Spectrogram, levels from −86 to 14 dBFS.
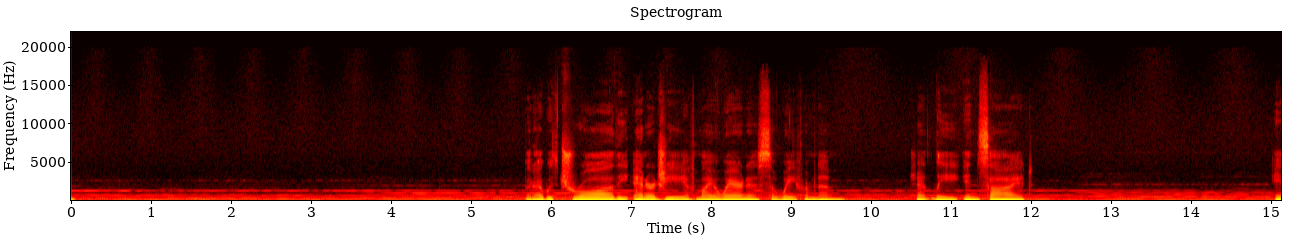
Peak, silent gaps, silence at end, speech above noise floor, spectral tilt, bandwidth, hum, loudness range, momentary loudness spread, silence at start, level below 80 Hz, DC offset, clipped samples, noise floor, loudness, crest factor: -10 dBFS; none; 0 s; 27 dB; -7 dB/octave; 13.5 kHz; none; 24 LU; 25 LU; 0 s; -54 dBFS; under 0.1%; under 0.1%; -45 dBFS; -20 LUFS; 14 dB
